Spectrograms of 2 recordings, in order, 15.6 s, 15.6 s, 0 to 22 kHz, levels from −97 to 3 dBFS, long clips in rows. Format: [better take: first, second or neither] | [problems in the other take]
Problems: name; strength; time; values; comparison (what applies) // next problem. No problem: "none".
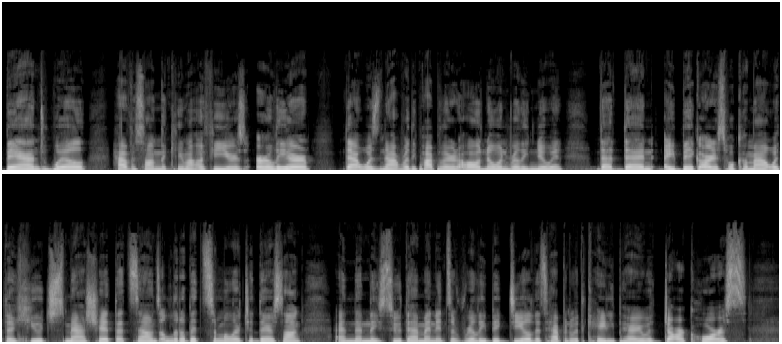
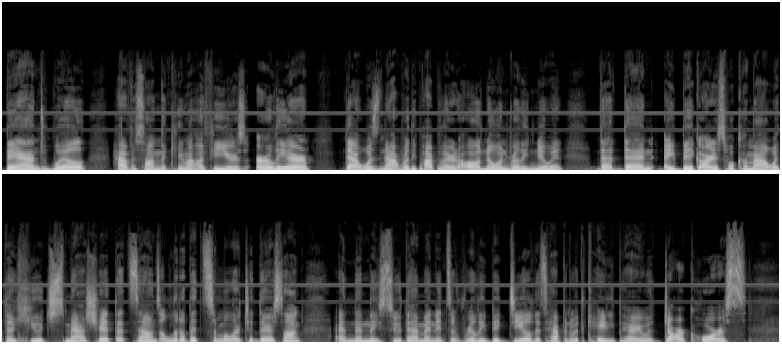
first | high-pitched whine; faint; throughout; 7.5 kHz, 35 dB below the speech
